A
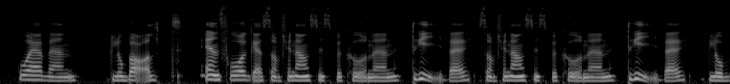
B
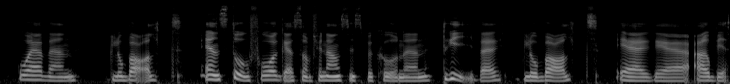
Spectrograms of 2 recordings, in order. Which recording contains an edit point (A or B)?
A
